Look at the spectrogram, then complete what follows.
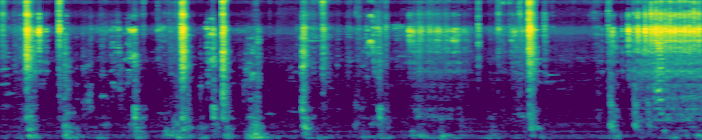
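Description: Metal levers of an old aircraft's throttle quadrant being pushed and pulled by hand, giving a run of irregular clicks, knocks and rattles. There is a louder, longer rustling noise near the end.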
